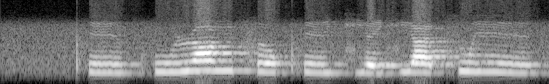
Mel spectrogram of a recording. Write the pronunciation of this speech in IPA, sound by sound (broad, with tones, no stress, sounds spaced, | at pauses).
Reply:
pʰ e˨˩ ɪ̯ pʰ u˨˦ ɻ ɑ˦ ŋ s ɤ˨˦ pʰ e˨˦ ɪ̯ t͡ɕ j ɛ˨˩ ɕ j ä˥˨ t͡s w e˥˨ ɪ̯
